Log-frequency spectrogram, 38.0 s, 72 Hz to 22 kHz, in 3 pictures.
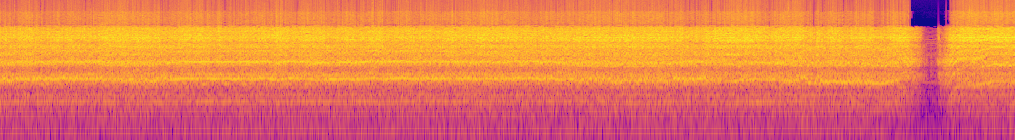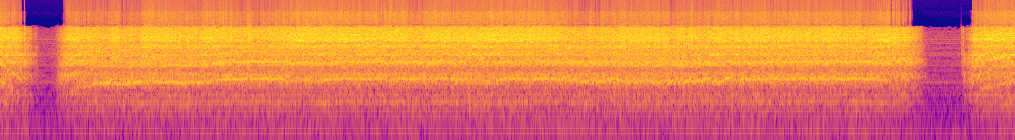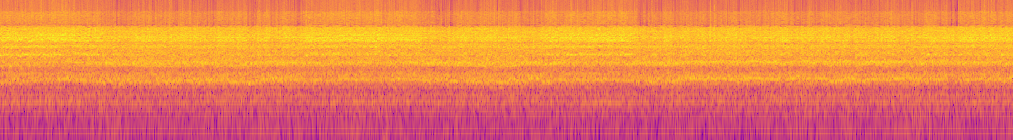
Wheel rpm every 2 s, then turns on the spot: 220, 230, 230, 230, 220, 170, 110, 200, 220, 220, 210, 210, 100, 210, 210, 220, 210, 230, 220.
none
